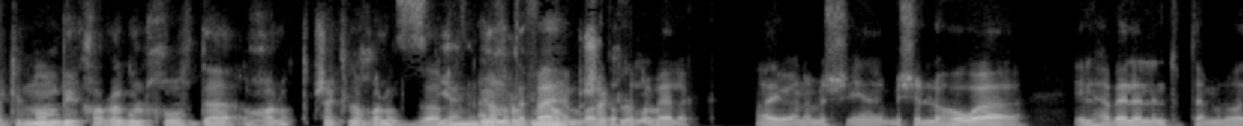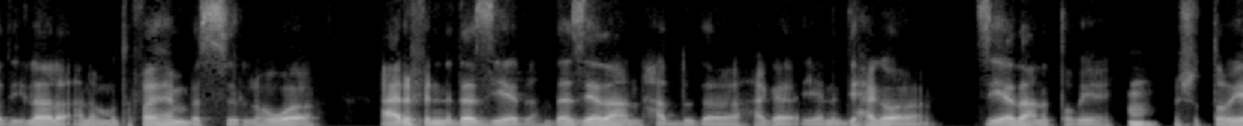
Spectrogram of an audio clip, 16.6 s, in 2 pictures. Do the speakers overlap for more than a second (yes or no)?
yes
